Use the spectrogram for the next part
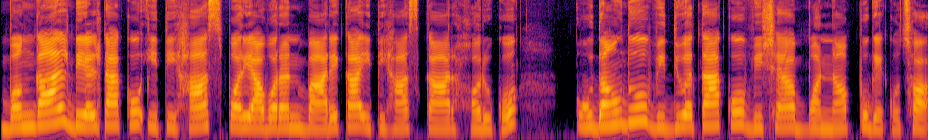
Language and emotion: Nepali, neutral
